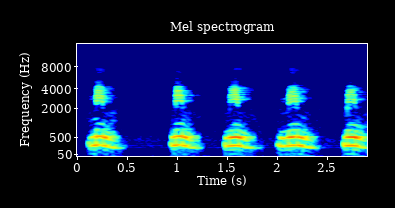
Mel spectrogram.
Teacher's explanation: Kemudian huruf mim ini melibatkan rongga hidung. Jadi bedanya adalah huruf mim itu melibatkan rongga hidung. · Nah, caranya sama, menempelkan bibir atas dan bibir bawah, kemudian menahannya dengan sempurna, lalu menahan udara di belakang kedua bibir tersebut, merendahkan langit-langit lunak, maka akan keluar udara di rongga hidung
